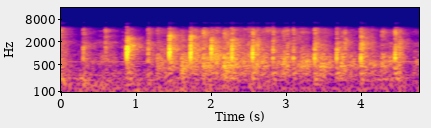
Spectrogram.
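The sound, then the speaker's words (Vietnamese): Weak audience applause: sparse, scattered hand claps with an uneven rhythm, many separate claps standing out rather than blending into a roar, moderately quiet for about five seconds. “Cả hay quá mà vỗ tay yếu thiệt ấy. Xin đề nghị vỗ tay lại.”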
